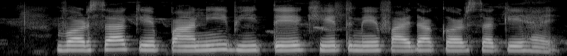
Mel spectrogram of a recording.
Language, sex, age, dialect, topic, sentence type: Magahi, female, 18-24, Northeastern/Surjapuri, agriculture, question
